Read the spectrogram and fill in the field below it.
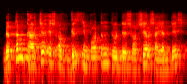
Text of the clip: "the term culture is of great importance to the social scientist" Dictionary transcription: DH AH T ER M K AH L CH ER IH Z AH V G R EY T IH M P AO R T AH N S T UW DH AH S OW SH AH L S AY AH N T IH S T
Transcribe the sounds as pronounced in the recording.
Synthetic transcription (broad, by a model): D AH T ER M K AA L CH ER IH S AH F G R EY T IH M P AO R T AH N T UW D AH S OW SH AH L S AY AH N T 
